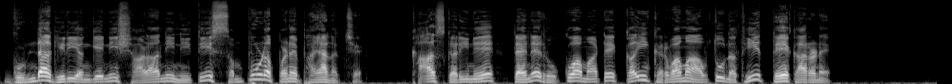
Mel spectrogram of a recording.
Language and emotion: Gujarati, disgusted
